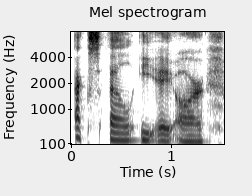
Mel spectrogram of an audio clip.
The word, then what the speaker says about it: Xlear: That's Xlear, Xlear, pronounced clear.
